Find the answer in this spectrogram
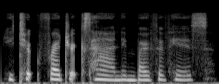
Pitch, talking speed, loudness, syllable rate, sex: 210 Hz, 220 wpm, -20 LUFS, 4.9 syllables/s, female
